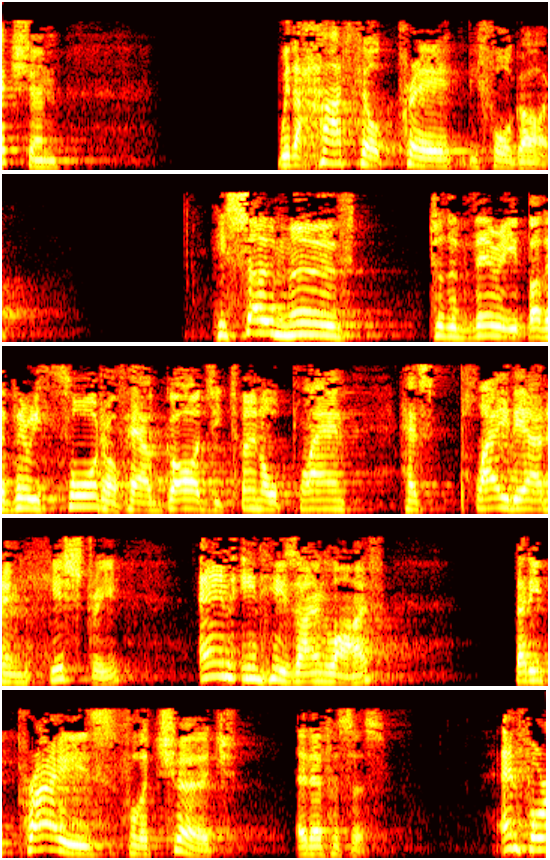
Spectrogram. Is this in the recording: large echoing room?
yes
